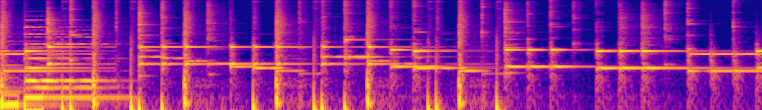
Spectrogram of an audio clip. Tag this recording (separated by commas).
Christian music, Music, Christmas music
